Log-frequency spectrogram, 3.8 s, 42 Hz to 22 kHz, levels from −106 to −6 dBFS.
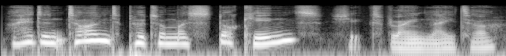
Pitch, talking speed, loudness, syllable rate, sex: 160 Hz, 175 wpm, -16 LUFS, 4.4 syllables/s, male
